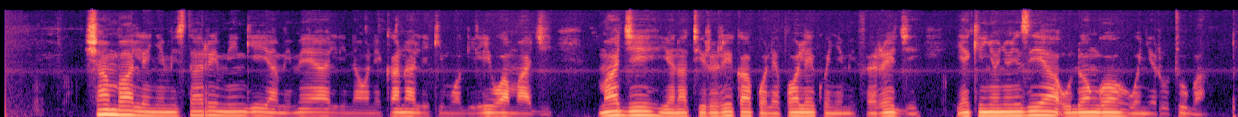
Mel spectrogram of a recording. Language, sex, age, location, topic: Swahili, female, 18-24, Nairobi, agriculture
